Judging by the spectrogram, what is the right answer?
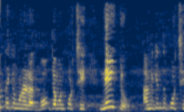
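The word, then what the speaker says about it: NATO: সঠিক আর এখান থেকে মনে রাখবো যেমন পড়ছি নেইট আমি কিন্তু পড়ছি না এন এ ই ও এরকম কিন্তু পড়ছি না আমি একটি শব্দের মত পড়ছি নেইটো পড়ছি ইউনিসেফ ইউনেসকো পড়ছি স্যার আমি কিন্তু পড়ছি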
